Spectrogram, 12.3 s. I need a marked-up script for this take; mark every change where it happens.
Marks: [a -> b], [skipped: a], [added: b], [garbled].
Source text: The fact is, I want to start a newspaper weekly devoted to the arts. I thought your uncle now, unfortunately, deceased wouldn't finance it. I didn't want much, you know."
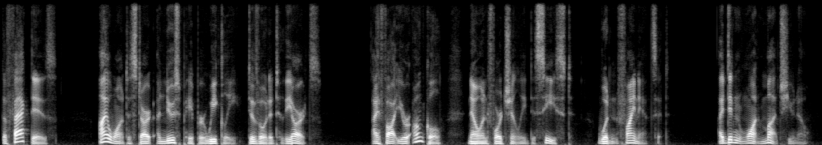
The fact is, I want to start a newspaper weekly devoted to the arts. I thought your uncle now, unfortunately, deceased wouldn't finance it. I didn't want much, you know."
